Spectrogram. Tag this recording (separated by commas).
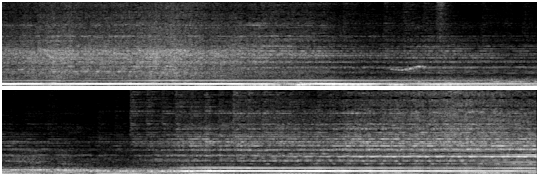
Guitar, Music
